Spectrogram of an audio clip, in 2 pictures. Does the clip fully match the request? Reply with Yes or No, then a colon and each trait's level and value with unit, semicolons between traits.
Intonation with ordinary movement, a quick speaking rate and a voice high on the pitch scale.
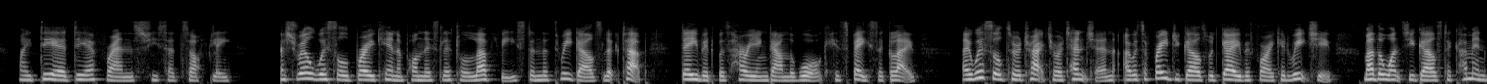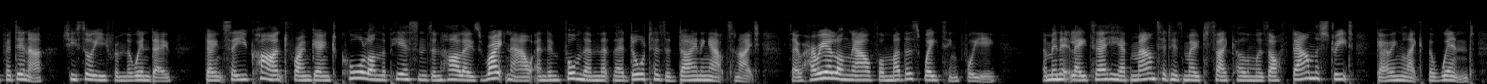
Yes: average, 3.0 semitones; fast, 240 wpm; high, 205 Hz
